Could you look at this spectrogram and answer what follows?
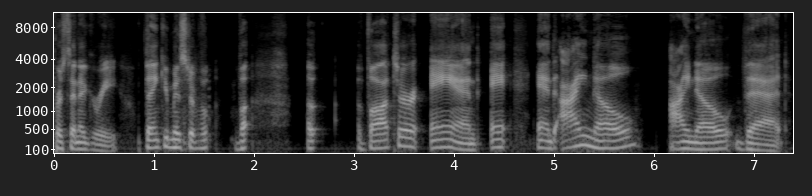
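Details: Adult man who has stuttered since he started talking, describing hesitations, blocks and prolongations; stuttering.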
